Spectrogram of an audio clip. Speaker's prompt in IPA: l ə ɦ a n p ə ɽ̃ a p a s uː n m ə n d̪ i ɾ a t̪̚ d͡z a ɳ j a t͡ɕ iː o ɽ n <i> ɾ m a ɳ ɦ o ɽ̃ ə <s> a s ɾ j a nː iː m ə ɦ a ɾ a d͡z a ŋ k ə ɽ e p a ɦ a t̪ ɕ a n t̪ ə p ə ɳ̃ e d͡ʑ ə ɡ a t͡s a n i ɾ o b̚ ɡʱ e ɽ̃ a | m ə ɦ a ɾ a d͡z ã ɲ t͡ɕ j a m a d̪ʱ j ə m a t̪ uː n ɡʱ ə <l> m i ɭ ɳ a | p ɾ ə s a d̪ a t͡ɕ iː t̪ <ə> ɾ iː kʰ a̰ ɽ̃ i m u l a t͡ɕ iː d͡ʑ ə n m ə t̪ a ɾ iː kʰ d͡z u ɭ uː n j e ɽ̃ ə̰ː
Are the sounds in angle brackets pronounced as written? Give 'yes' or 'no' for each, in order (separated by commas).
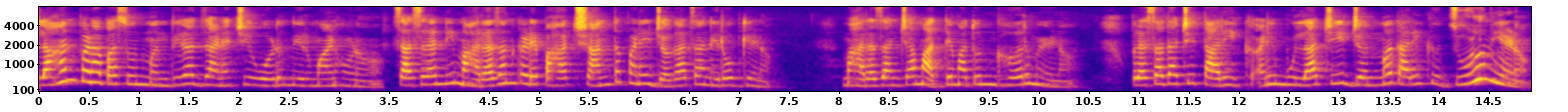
yes, yes, no, no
